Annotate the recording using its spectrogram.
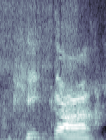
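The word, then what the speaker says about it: Pikaia: now i know where i came from the pika it's spelled p-i-k-a-i-a this is the chordata in the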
